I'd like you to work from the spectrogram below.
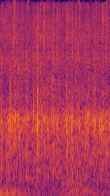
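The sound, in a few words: applause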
